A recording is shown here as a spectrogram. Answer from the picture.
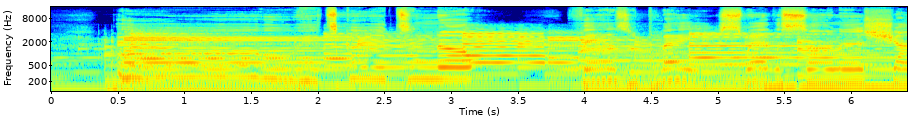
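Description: Live rock band playing an instrumental passage: a held keyboard chord, then the full band with guitars and drums comes in louder about half a second in, with cymbal crashes.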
